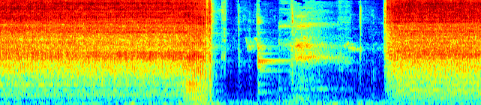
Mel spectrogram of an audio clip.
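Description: Cordless electric ratchet running in two long spells, tightening the AC compressor's mounting bolts. The motor's whir drops in pitch as it stops about two seconds in, with light clicks in the short pause before it starts again near the end.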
